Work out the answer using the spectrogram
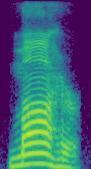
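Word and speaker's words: máthair: family right so anyway Maher Mah Mah okay so notice the uh the th is silent okay Mah n n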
